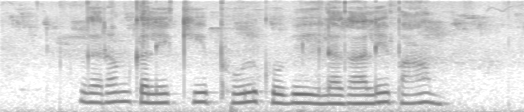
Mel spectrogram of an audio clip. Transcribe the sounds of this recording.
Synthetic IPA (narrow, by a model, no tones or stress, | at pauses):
ɡəɾəmkəleːkʰːipʰuːlkobʱilɐɡaːlepaːm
